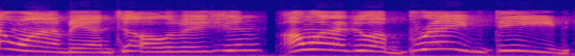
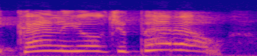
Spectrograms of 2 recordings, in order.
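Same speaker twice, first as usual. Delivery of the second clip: normal talking voice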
